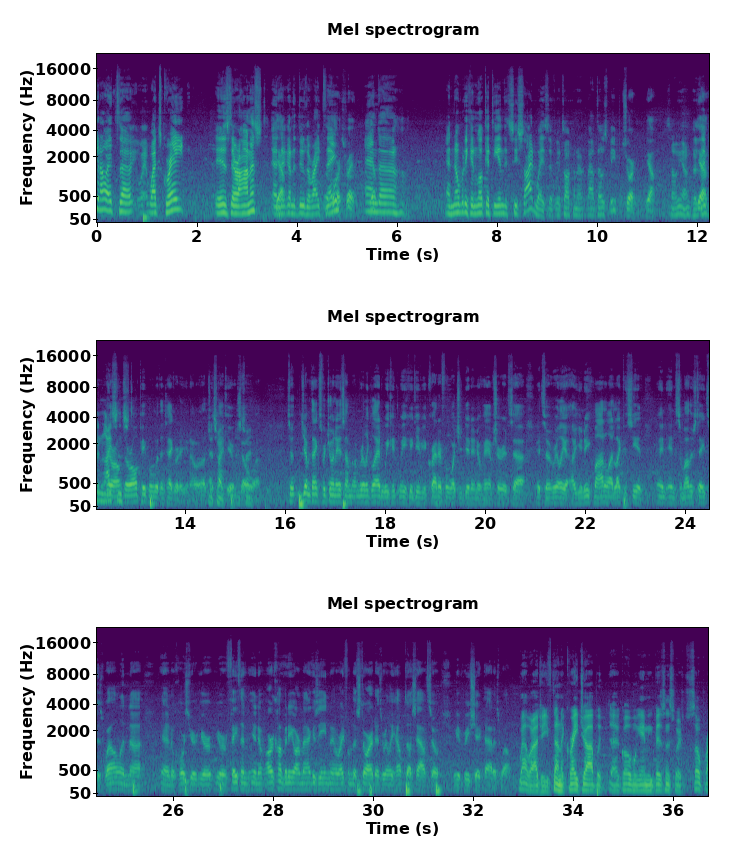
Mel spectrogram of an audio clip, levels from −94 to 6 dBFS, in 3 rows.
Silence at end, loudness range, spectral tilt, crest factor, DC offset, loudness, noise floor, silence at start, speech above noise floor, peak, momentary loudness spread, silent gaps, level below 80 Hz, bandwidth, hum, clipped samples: 0 s; 7 LU; -6 dB/octave; 22 dB; under 0.1%; -26 LUFS; -46 dBFS; 0 s; 20 dB; -4 dBFS; 11 LU; none; -44 dBFS; 16 kHz; none; under 0.1%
